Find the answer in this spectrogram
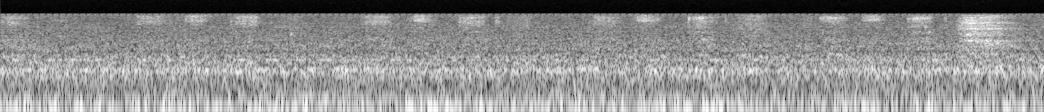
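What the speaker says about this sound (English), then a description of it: "So let's draw our cube train for the story problem." A pencil or marker draws a row of ten cubes on paper, making a steady scratchy writing sound at close range that runs throughout with no speech.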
